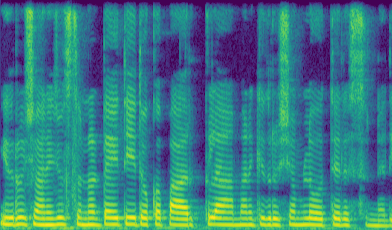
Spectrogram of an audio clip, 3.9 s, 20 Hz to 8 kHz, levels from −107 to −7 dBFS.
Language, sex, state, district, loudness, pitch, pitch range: Telugu, female, Andhra Pradesh, Krishna, -13 LUFS, 220 Hz, 215-230 Hz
